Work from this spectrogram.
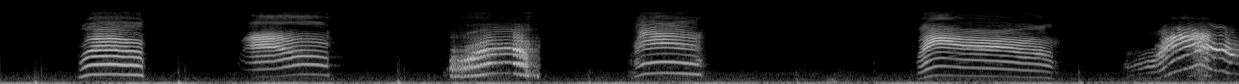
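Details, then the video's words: Cat calls meant to chase rats away: six separate meows, short and bright, several rising then dipping, one ending in a steeply falling wail, spaced about one and a half to two seconds apart over a soft hum. "Suara Kucing Pengusir Tikus"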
